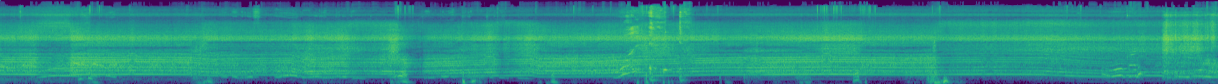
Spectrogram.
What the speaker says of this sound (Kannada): ಒಂಥರ ಇಂಡಿಯನ್ ಬೈಕ್ ಡ್ರೈವಿಂಗ್ ಥರ ಐತೆ ಇದು ಸೌಂಡು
